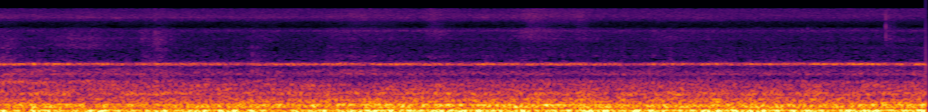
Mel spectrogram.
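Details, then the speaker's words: Window air conditioner fan on low: steady low rumble with thin constant whine, worn fan motor bearings louder than the fan itself; owner's diagnosis, unconfirmed. "listen to that you can't even hear that fan you can hear the worn out bearings in it over the fan itself so can you imagine what this thing sound like without the worn out bearings the thing would be silent"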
